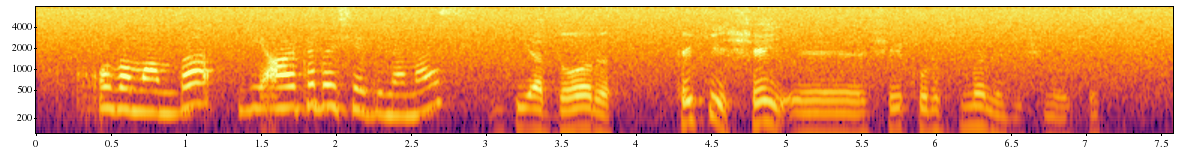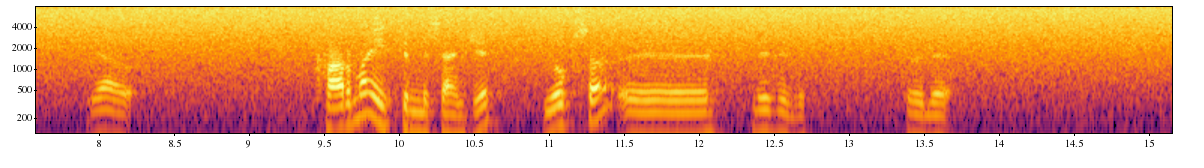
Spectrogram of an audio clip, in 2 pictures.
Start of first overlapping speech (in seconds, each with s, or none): none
